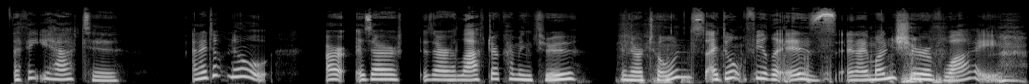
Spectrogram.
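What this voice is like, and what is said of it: Deadpan, dry delivery. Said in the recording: “You're more deadpan ... I'm naturally more deadpan ... you have a dry wit”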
